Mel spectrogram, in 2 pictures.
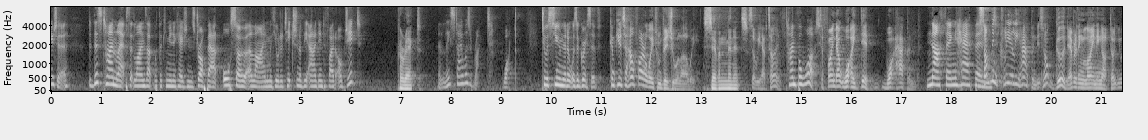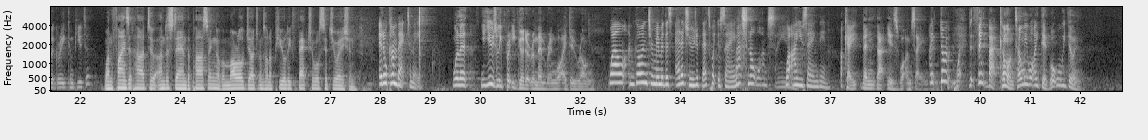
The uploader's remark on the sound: Recorded live at BATS theatre, Wellington, New Zealand on the 25th of October 2013.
